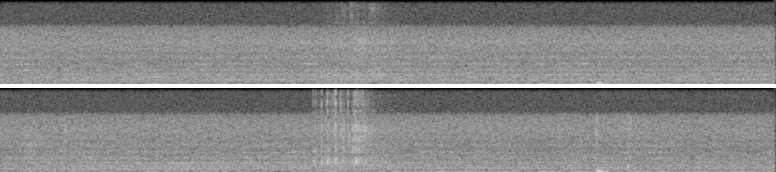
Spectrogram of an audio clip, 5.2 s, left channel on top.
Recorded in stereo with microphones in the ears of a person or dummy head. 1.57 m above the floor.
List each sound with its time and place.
2.1 s a pop: 60° right (ahead or behind), 6 m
